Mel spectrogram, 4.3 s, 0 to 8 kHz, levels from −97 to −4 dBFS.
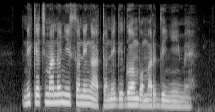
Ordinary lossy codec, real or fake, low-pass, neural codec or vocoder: none; real; 7.2 kHz; none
